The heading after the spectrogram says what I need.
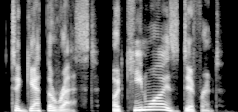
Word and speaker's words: quinoa: Here we are at number 5 with a food that was once considered exotic, but is now in every grocery store: quinoa, pronounced quinoa.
